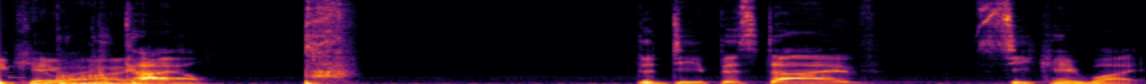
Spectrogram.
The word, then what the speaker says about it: CKY: Is it pronounced Sky or do you always just It's say CKY.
